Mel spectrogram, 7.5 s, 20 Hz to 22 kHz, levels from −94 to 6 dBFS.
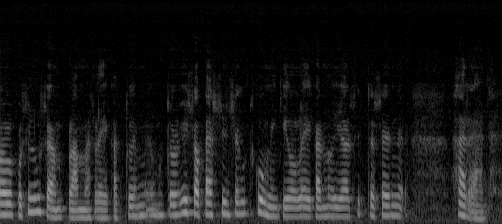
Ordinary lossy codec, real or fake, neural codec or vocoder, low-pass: none; fake; vocoder, 44.1 kHz, 128 mel bands, Pupu-Vocoder; none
